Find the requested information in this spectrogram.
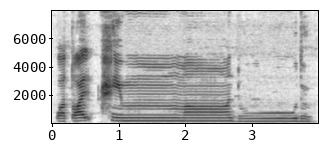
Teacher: दाल के ऊपर कलकला करेंगे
